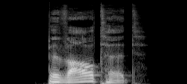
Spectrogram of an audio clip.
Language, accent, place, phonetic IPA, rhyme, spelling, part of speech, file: German, Germany, Berlin, [bəˈvaːɐ̯tət], -aːɐ̯tət, bewahrtet, verb, De-bewahrtet.ogg
- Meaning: inflection of bewahren: 1. second-person plural preterite 2. second-person plural subjunctive II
